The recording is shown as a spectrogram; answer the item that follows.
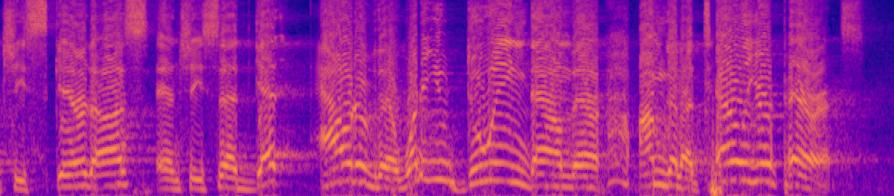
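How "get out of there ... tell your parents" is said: shrill storybook witch voice. Recalling a woman who scared us, shouting in a Wicked Witch of the West voice. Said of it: "in what I remember as a sort of Wicked Witch of the West voice".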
